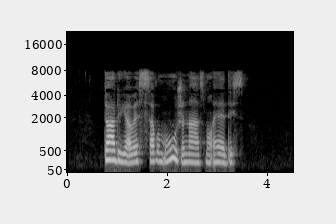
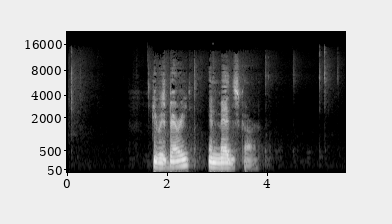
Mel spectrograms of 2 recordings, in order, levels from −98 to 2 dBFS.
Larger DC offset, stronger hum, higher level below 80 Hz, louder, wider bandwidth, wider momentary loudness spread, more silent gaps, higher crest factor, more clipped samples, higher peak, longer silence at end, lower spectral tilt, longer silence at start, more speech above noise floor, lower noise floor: neither; neither; second, -74 dBFS vs -56 dBFS; second, -29 LUFS vs -14 LUFS; second, 8.4 kHz vs 13 kHz; about the same, 12 LU vs 11 LU; neither; about the same, 20 dB vs 16 dB; neither; second, -10 dBFS vs -2 dBFS; second, 1.05 s vs 1.9 s; second, -4.5 dB/octave vs -6 dB/octave; second, 0.75 s vs 1.7 s; second, 54 dB vs 70 dB; about the same, -82 dBFS vs -83 dBFS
